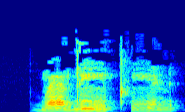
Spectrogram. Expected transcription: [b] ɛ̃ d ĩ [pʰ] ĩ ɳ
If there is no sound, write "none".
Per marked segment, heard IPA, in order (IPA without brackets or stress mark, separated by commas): b, pʰ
